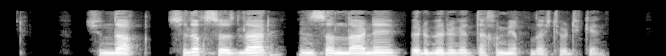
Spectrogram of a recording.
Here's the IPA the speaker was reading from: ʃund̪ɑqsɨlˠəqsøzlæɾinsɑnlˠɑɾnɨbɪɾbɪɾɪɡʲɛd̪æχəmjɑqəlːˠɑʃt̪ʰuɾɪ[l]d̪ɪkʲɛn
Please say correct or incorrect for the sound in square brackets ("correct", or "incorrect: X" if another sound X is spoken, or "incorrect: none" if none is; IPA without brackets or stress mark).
incorrect: none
